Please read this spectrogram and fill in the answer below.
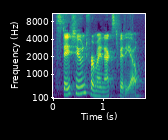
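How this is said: The pitch falls at the end. It sounds confident and authoritative. The speaker calls it right. "with a lower tone at the end"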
